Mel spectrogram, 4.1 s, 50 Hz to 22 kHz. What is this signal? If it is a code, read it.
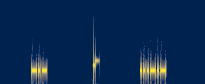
Morse code, heard as a keyed tone, about 36 wpm, 700 Hz. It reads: K <SK>
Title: Single Character (Letter:Number:Punctuation:Prosign) Alt 35wpm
